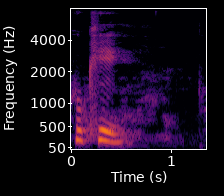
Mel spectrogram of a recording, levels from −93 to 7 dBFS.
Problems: none marked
